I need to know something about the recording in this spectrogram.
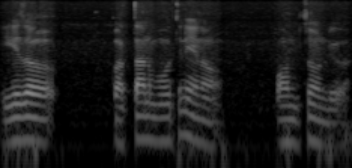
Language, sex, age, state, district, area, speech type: Telugu, male, 60+, Andhra Pradesh, East Godavari, urban, spontaneous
